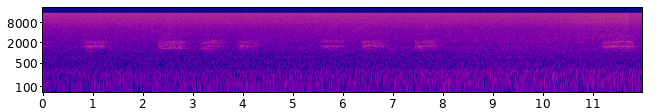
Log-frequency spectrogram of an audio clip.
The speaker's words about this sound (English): One squawk of the rooks at a time.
